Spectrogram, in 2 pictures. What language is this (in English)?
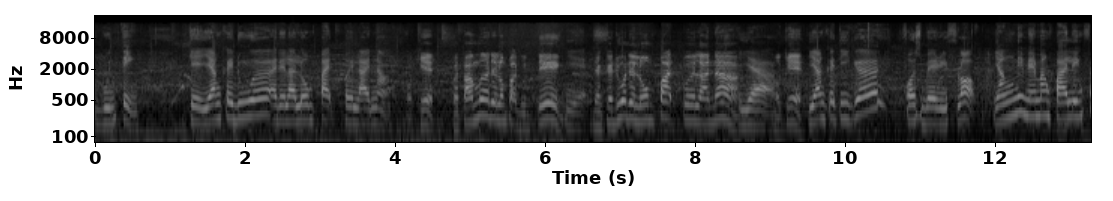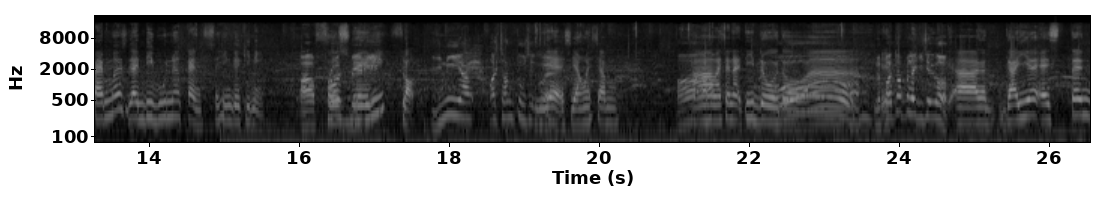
Malay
